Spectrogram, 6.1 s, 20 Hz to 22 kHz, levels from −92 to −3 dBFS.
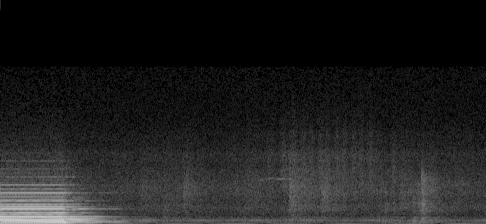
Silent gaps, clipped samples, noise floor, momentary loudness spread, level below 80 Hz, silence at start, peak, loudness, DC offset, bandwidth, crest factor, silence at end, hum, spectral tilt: none; under 0.1%; -54 dBFS; 28 LU; -80 dBFS; 0 s; -10 dBFS; -23 LUFS; under 0.1%; 15 kHz; 20 dB; 0.8 s; none; -6 dB/octave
